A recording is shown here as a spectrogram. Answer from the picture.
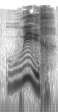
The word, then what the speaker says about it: vir: Alors, l'homme romain, le vrai, c'est le vir ou wir. – Hein. Wir, avec la prononciation latine.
